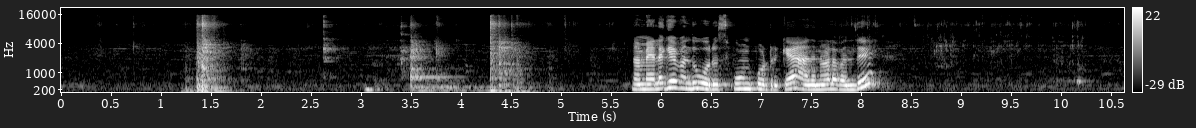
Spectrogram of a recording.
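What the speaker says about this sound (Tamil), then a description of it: "இதுக்கு தேவையான அளவு தண்ணி ஊற்றிடலாம்." Water is poured into a pressure cooker over crushed garlic, pepper and cumin for a goat intestine stir-fry, heard as a few short splashing bursts between stretches of someone speaking.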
